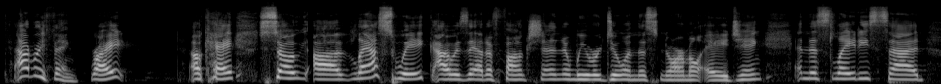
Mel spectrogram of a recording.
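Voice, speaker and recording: An ordinary speaking voice with an American accent, delivered at a fairly slow pace with ordinary pitch variation. The recording is very clean, with a silent background. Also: woman, fairly high pitch for a woman. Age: 60s. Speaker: registered nurse and community educator. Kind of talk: workshop presentation. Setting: church hall with audience. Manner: conversational.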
